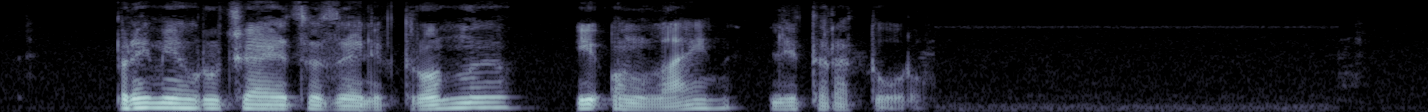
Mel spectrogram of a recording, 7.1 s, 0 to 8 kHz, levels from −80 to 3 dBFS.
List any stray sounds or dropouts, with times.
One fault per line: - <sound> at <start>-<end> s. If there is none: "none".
none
